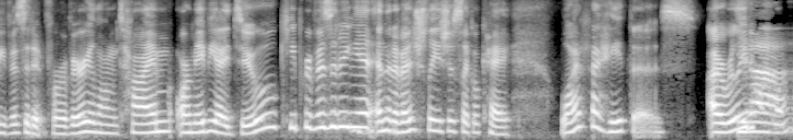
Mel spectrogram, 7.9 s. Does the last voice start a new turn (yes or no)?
no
